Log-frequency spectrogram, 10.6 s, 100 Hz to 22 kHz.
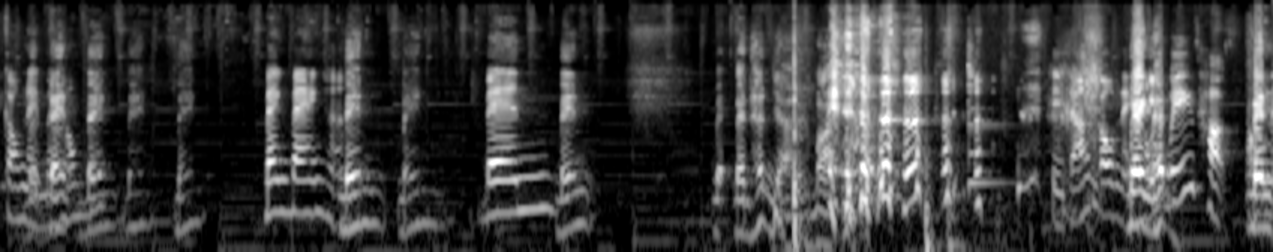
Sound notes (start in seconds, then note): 6.8 laugh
